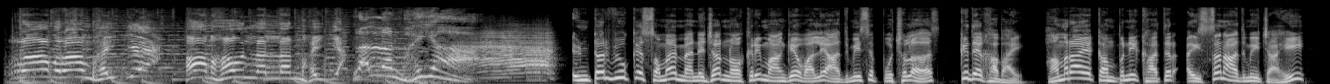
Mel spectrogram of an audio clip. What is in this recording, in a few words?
Bhojpuri Jokes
